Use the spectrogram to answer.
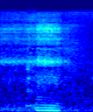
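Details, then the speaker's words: Child asked at midnight to imitate how papa snores: a single low, rumbling, buzzing snore-like sound of about half a second in a quiet room; imitated snoring. "जल्दी से बता करके बता कैसे खराटे भरते [हंसी] हैं"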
